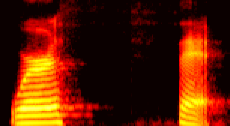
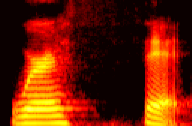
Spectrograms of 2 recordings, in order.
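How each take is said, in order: The two takes are said the same way.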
